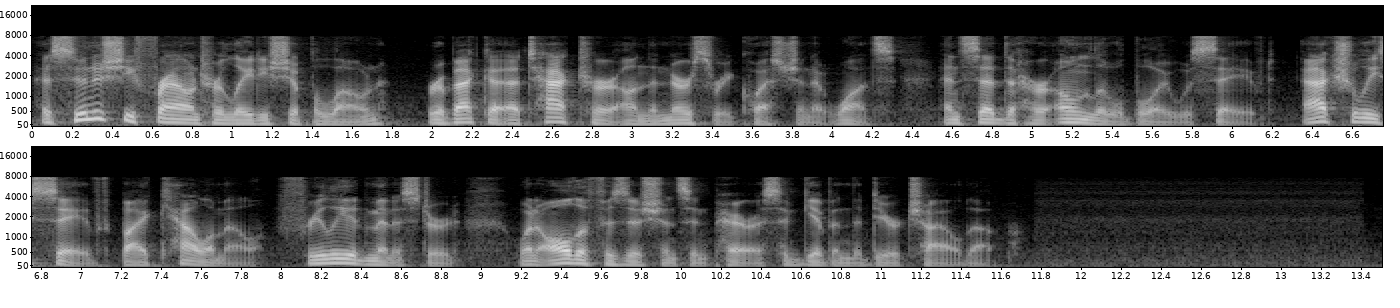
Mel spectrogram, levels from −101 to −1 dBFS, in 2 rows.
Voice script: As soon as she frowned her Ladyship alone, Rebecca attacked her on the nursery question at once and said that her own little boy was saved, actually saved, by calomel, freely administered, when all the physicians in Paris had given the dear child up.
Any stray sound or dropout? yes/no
no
